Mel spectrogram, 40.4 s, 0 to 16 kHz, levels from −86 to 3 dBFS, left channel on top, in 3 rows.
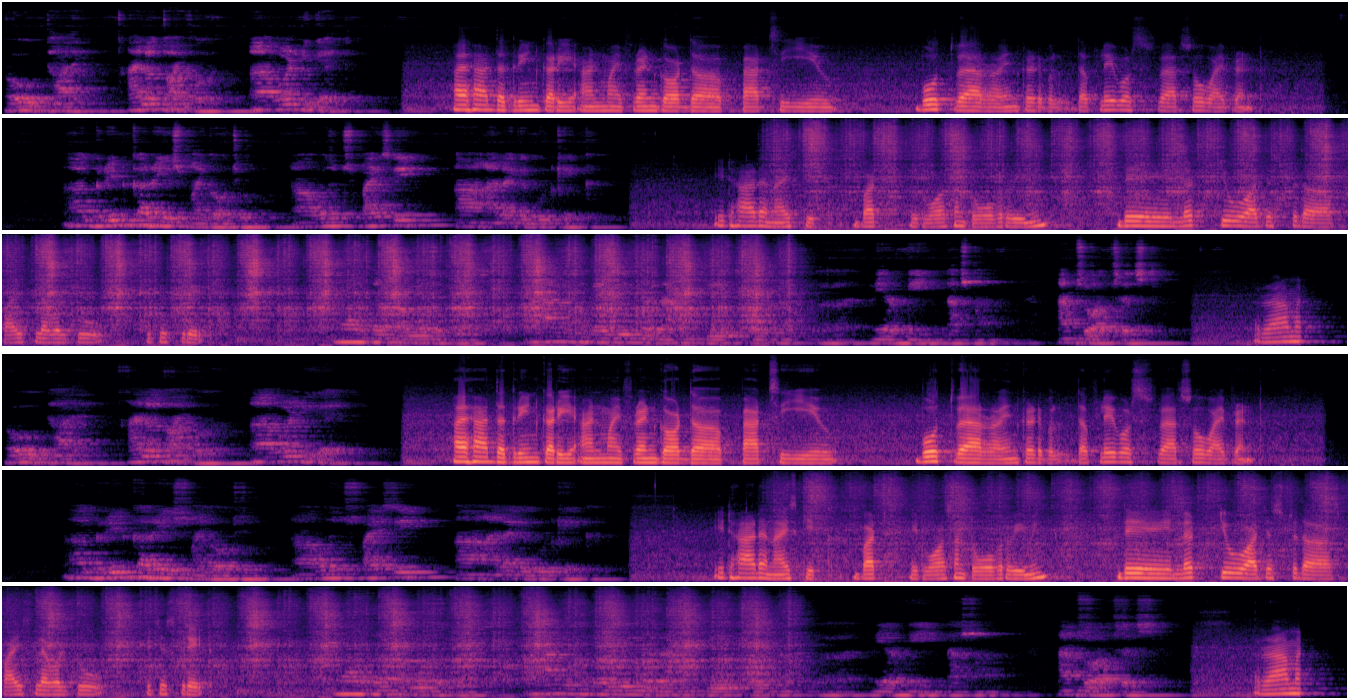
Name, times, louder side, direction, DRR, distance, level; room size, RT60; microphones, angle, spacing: voice 1, 0.0-0.9 1.2-3.5 14.1-19.4 30.2-36.9 37.5-38.5, left 1 dB, 75° left, 5.2 m, -40 dB
voice 2, 4.0-13.2 19.7-30.3 38.8-39.9, right 4 dB, 40° right, 0.4 m, -29 dB
sound 1, 21.0-34.8, left 4 dB, 20° left, 2.7 m, -37 dB
19.0 x 11.5 x 5.1 m
head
